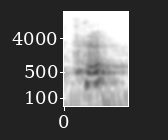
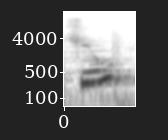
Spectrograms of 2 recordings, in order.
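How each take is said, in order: First: It sounds like the Spanish word que. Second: It sounds like the English letter name Q. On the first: "as in Spanish for what" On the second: "You can pronounce it Q"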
